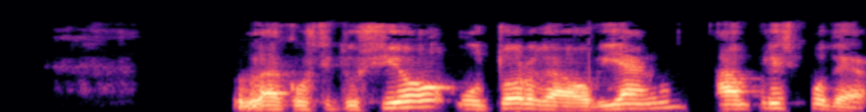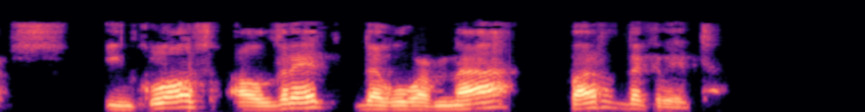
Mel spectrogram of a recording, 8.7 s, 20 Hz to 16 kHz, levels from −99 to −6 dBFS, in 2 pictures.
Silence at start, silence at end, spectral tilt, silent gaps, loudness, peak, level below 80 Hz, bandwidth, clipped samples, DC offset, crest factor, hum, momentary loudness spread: 1.15 s; 0.75 s; -5.5 dB/octave; 3.46-3.54 s, 4.67-4.85 s, 6.03-6.09 s, 6.92-7.16 s; -15 LUFS; 0 dBFS; -58 dBFS; 7.8 kHz; under 0.1%; under 0.1%; 16 dB; none; 13 LU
